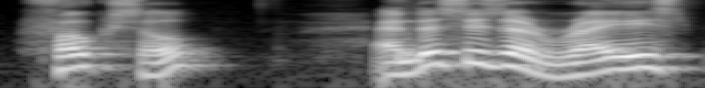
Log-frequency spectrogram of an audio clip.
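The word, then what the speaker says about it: forecastle: and please note it's spelled for Castle but pronounced fil and this is a raised part on the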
